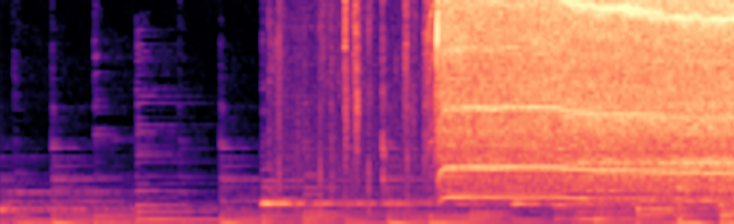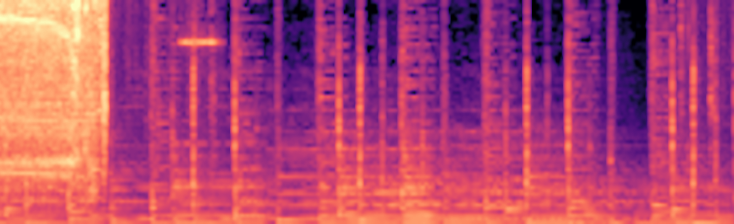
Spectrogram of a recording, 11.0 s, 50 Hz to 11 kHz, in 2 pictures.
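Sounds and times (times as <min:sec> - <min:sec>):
background music: 0:00.0 - 0:11.0
electric screwdriver whine: 0:03.2 - 0:06.4.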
